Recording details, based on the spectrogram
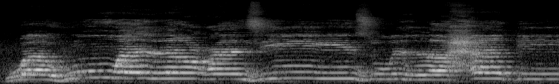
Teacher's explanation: Kata wa huwal, huruf wawunya dibaca fathah satu harokat, huruf ha-nya dibaca tafkhim tebal dhammah satu harokat, dan huruf wawu yang kedua dibaca fathah satu harokat, kemudian huruf lamnya dibaca sukun, atau huruf wawunya cukup dibaca fathah satu harokat karena setelahnya langsung disambung ke huruf lam yang sukun.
